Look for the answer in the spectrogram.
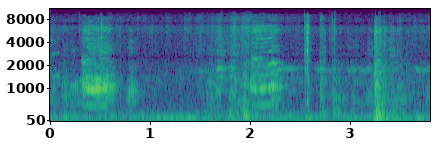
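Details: Chickens being fed in their coop early in the day, softer scattered clucks and a short nasal call, with sharp clicking or pecking taps and a low background hum.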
